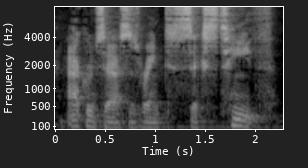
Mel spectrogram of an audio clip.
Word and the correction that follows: Arkansas: Arkansas for the rest of the people.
